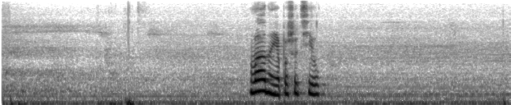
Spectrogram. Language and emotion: Russian, neutral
